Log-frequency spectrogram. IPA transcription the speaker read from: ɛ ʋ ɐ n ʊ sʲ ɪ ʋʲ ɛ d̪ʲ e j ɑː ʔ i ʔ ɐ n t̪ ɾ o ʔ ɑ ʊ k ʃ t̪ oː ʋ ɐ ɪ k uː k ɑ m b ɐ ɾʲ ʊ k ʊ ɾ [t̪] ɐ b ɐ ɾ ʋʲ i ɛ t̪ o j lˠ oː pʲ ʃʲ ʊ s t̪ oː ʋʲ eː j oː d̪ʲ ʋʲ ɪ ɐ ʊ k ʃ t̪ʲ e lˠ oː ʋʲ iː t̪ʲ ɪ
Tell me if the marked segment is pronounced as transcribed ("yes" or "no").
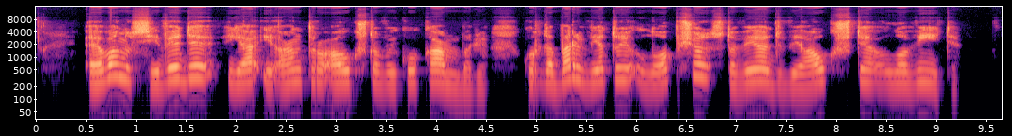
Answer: no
